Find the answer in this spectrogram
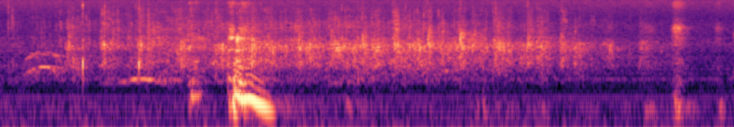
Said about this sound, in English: You're kind of clapping for yourself. So I think you want to do a better job, right? So, woo! We're awesome.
